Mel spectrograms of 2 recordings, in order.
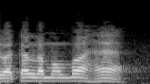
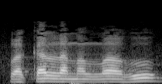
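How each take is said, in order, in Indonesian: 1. Kata Allah diakhiri dengan vokal 'a'. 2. Kata Allah diakhiri dengan vokal 'u'.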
